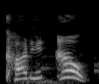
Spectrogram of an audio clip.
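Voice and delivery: high-pitched mock yell at Homer; imitating a yell. Coach yelling at the announcer to stop the hype. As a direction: bark it like an angry coach pacing. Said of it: "Like he's yelling".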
